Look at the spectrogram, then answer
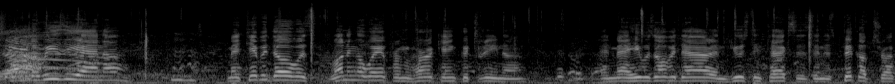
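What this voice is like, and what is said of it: Put-on Cajun accent. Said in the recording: “I can tell it to you in my Cajun accent”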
